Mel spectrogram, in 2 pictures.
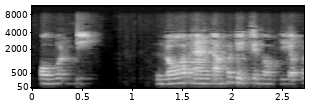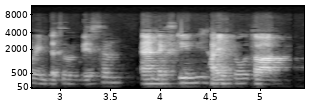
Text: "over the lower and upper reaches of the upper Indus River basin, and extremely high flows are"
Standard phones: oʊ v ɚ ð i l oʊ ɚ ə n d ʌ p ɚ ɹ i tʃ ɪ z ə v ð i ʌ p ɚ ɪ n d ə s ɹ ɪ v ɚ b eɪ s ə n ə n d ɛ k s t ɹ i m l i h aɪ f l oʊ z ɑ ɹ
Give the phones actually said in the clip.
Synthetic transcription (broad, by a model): oʊ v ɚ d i l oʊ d ə n d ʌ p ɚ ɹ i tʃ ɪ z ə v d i ʌ p ɚ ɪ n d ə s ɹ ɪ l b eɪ ʃ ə n ə n d ɛ k s t ɹ i m l i h aɪ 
